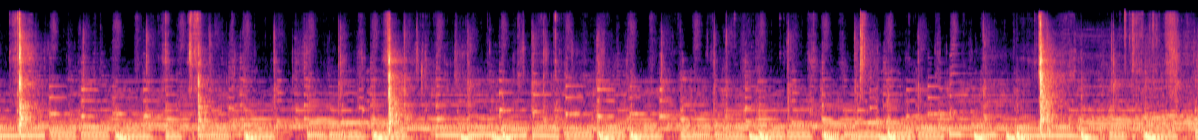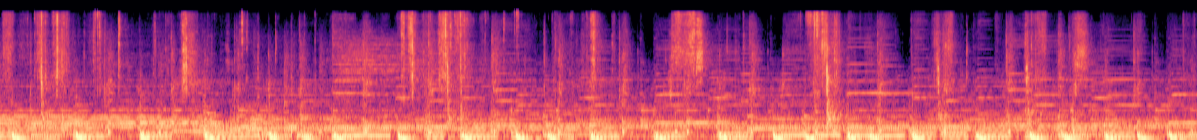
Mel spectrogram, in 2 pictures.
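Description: Boiled carrots sliced with a knife on a cutting board in a home kitchen, a long run of quick, crisp chopping taps at close range, steady and fairly even in rhythm, with no talking.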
